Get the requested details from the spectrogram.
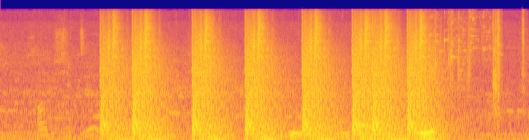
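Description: Pistol shots fire in quick succession.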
